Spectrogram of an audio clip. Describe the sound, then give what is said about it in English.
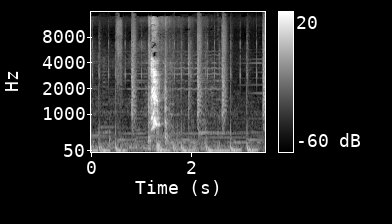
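A puppy gives a string of short, high yapping barks, one louder yelp standing out midway, with the rest fainter and spaced irregularly against a low background hum. “Yo, I swear to God, yo, I'm about to fucking slap the shit out of this puppy.”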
